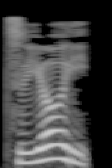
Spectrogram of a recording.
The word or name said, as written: fort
